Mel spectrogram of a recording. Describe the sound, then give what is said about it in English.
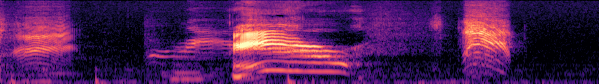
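A black cat in the cartoon Donald's Lucky Day, blocking Donald's way, meows several times in short, rising-and-falling calls, the loudest one in the middle, with no talking. “And what do we have? Black cat.”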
